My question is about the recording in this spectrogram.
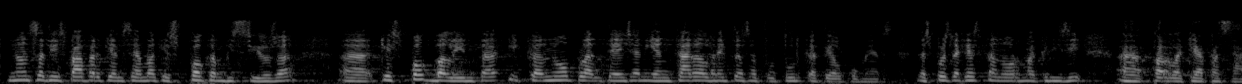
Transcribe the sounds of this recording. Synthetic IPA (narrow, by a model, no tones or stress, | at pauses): noənsət̪isfapəɾkɛəmsɛmbləkespɔkəmbisiozə | kespɔk̚bəlent̪əikənoplənt̪ɛʒəniəŋkaɾəəlˠrep̚t̪əzðəfut̪uɾkət̪eəlˠkumɛrz̥ | d̪əspwezðəkɛst̪ənorməkɾizi | pəɾləkɛapəsat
